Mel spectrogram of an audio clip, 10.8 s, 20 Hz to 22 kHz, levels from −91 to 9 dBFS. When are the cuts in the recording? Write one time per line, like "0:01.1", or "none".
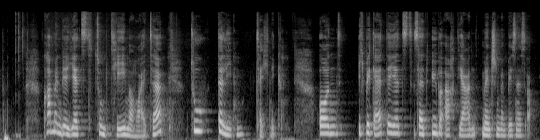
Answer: none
